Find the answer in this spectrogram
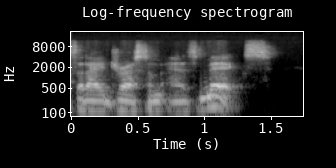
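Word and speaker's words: Mx: i address them as mix it's pronounced as mix mix for those not familiar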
